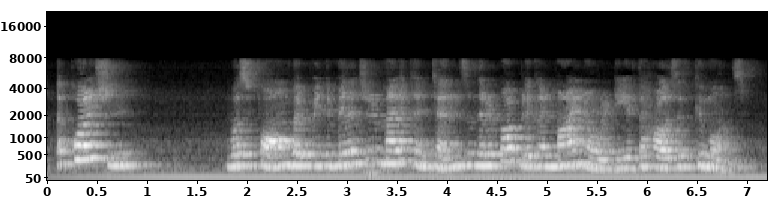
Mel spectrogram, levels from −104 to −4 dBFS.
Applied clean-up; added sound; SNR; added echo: none; none; none; reverberation time 0.9 s.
